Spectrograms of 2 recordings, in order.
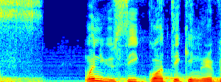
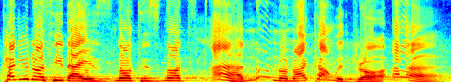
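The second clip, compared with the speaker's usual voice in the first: loud, pleading preaching with cries of anguish; preaching at full force; 7 dB louder than usual. Acted. Preacher voicing a believer who cannot let go, loud and anguished. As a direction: plead it out to the hall like it hurts.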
